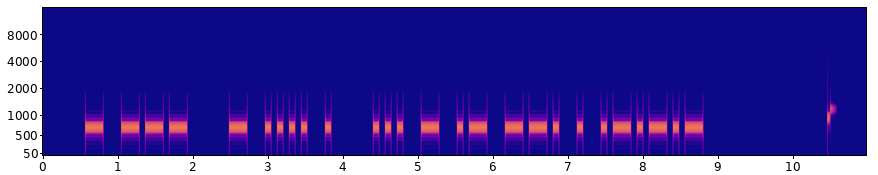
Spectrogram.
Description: Morse code, heard as a keyed tone, about 15 wpm, 700 Hz. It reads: TO THE STAGE.
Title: Sentences from Top 1200 Words 15wpm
